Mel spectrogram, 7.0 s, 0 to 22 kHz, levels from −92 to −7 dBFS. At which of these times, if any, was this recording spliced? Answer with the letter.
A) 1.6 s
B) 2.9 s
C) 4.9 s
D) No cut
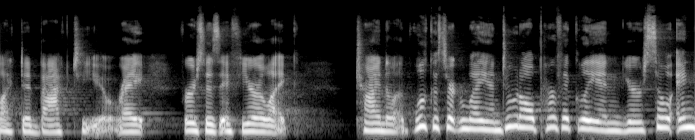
D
